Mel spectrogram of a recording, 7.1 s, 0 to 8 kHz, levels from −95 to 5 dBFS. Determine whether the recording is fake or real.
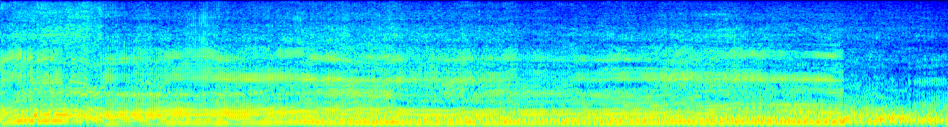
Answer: real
